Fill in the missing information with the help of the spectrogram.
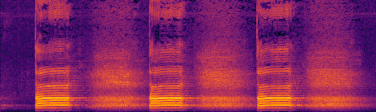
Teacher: یہ حروف نطعیہ ہیں، زبان کی نوک اور اوپر کے دانتوں کی جڑ سے ادا ہوتے ہیں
